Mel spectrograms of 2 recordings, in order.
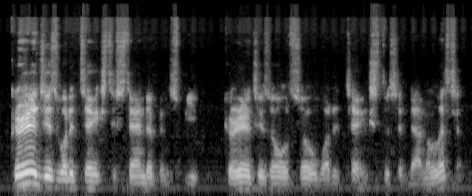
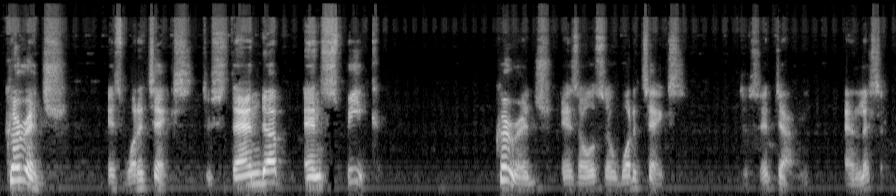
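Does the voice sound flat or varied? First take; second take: flat; varied. First: It is said in a flat, lazy voice. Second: It is said with varied volume and tone.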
